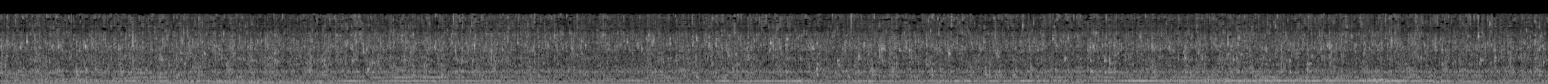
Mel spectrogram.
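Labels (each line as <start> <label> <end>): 0.0 A water stream flows monotonously. 15.5
1.1 A distant buzzing sound. 2.1
4.0 A distant buzzing sound. 5.4
11.0 A distant buzzing sound. 14.6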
